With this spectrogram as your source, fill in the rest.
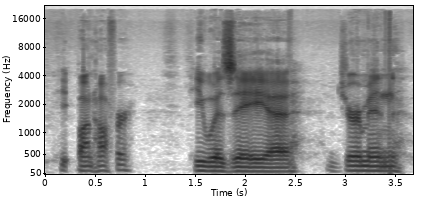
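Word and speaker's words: Bonhoeffer: this guy's name d Dietrich Bon Hofer Bon heffer I think you nailed it the first time Bon Hofer he was a uh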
